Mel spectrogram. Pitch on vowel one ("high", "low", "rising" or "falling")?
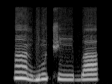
falling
